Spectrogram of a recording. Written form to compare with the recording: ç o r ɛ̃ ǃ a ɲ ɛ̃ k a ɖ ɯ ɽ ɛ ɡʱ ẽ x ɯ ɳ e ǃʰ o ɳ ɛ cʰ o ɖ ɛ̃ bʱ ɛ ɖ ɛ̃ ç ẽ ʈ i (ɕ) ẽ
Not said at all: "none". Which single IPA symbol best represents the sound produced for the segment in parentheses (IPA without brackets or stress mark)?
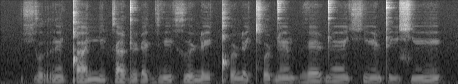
ɕ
